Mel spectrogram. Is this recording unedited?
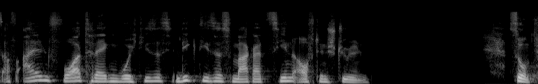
no; 1 cut; at 1.7 s

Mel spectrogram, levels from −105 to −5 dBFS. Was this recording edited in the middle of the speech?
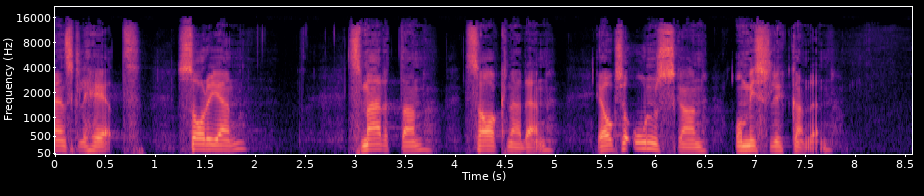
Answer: no; 0 cuts

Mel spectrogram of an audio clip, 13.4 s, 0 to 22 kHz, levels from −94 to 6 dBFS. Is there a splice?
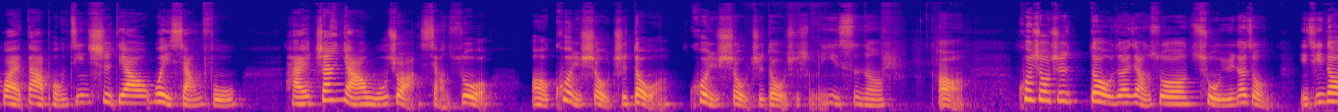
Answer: no; 0 cuts

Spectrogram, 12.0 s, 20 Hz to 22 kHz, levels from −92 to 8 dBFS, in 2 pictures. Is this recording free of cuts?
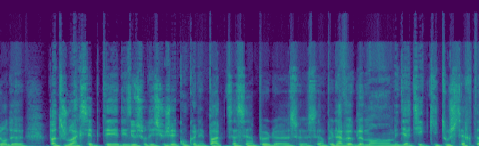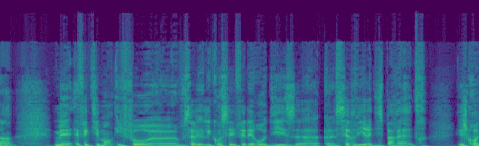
no; 2 cuts; at 1.6 s, 2.8 s

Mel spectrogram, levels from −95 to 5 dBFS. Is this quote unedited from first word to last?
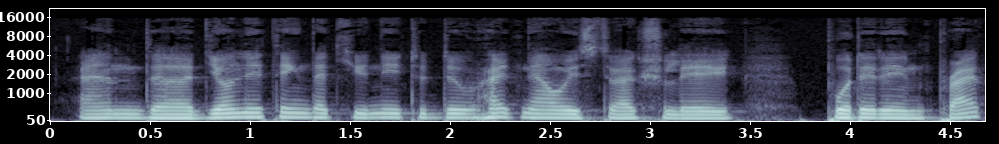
yes; 0 cuts

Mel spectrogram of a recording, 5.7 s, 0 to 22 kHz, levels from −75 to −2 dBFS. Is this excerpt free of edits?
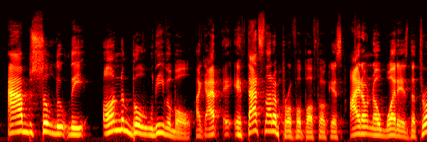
no; 1 cut; at 3.7 s

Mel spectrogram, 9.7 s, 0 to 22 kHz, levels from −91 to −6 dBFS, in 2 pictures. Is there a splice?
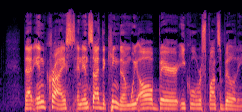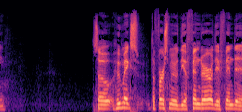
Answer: no; 0 cuts

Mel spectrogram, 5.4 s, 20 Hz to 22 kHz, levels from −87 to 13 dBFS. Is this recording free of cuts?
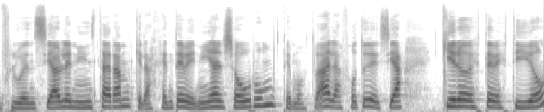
yes; 0 cuts

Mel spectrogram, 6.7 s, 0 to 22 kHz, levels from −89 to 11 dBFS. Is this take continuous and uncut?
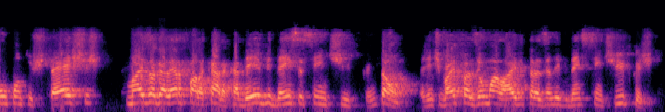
yes; 0 cuts

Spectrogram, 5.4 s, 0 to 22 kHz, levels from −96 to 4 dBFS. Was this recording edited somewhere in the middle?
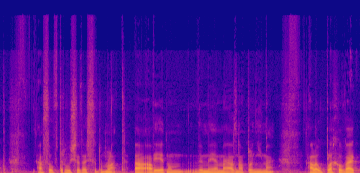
yes; 2 cuts; at 2.3 s, 3.5 s

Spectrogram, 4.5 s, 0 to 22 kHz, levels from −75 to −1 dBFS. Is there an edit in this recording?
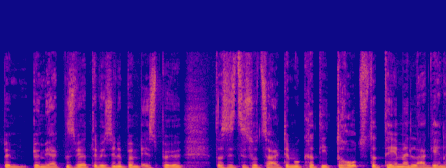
yes; 1 cut; at 1.4 s

